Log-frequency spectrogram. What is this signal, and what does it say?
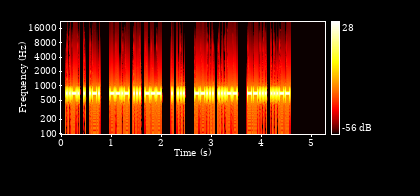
Morse code, heard as a keyed tone, about 46 wpm, 700 Hz. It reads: FER QSO ES 73 73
